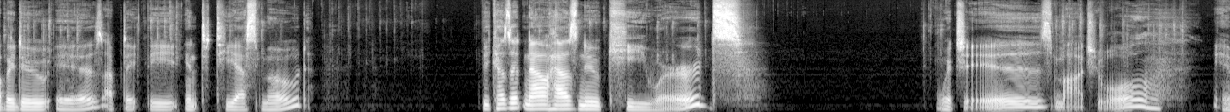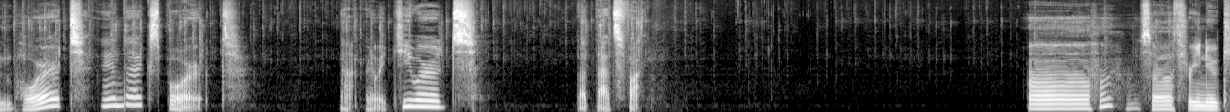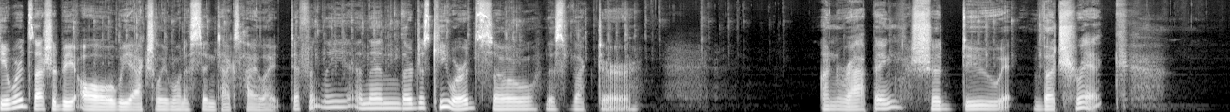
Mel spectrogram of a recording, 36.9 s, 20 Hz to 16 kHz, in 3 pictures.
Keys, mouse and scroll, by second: 1.8 ctrl+Return, 2.6 alt+>, 3.2-4.6 typing, 4.8 ctrl+r, 5.6 Return, 5.9 ctrl+=, 6.5 ctrl+p, 7.0 ctrl+e, 7.3 Return, 9.3-20.2 typing, 19.9 ctrl+s, 20.7 ctrl+a, 20.8 ctrl+n, 21.2 ctrl+s, 21.3 ctrl+space, 21.3 ctrl+e, 21.4 ctrl+g, 21.6 ctrl+p, 22.0 ctrl+n, 22.4 ctrl+s, 22.5 ctrl+n, 23.8 ctrl+s, 24.0 ctrl+n, 24.3 ctrl+p, 25.5 ctrl+n, 25.8 ctrl+space, 26.2 ctrl+alt+f, 26.3 ctrl+g, 26.6 ctrl+s, 26.8 ctrl+a, 26.9 ctrl+n, 27.4 ctrl+n, 27.6-29.0 typing, 29.0 ctrl+e, 29.3 ctrl+space, 29.4 ctrl+a, 29.7 ctrl+g, 29.7 ctrl+e, 30.3 ctrl+s, 30.6 ctrl+alt+f, 30.9 ctrl+space, 31.3 ctrl+alt+b, 31.6 ctrl+g, 32.0 ctrl+s, 32.3 ctrl+r, 33.1 ctrl+r, 34.3 ctrl+s.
